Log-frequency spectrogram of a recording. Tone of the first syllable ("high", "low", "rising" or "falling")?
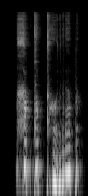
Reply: high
